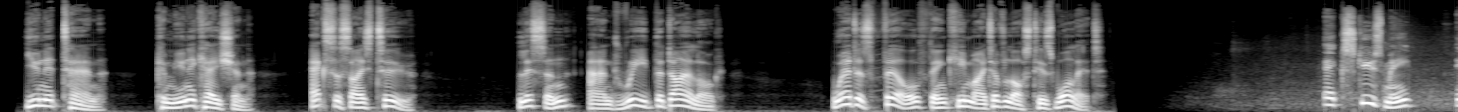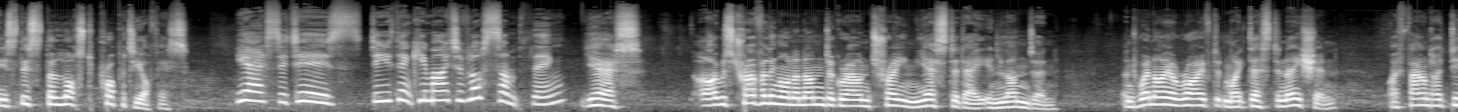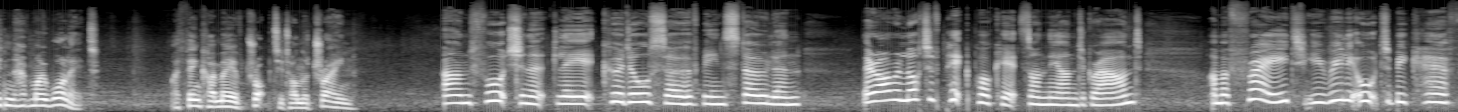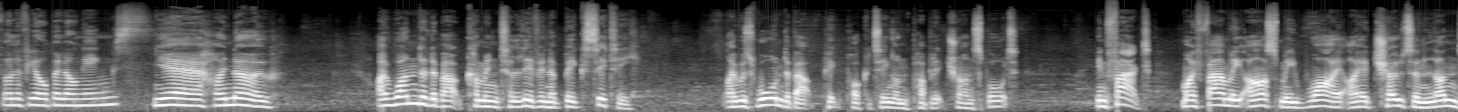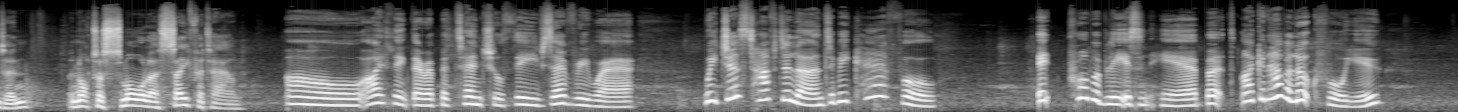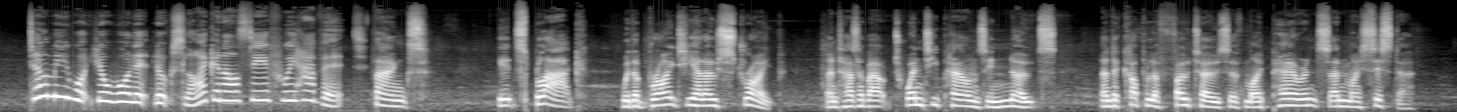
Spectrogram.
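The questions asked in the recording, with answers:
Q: Where does Phil think he might have lost his wallet?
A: On the underground train in London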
